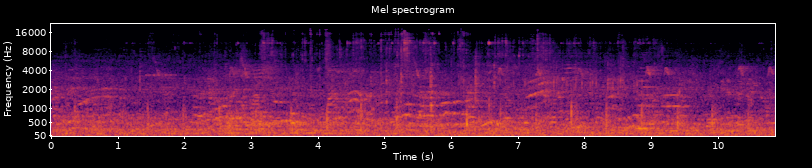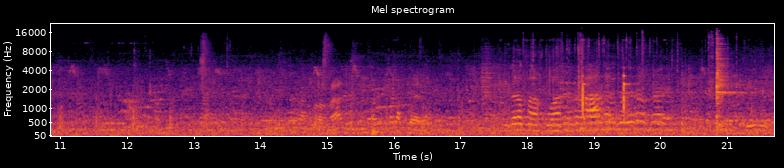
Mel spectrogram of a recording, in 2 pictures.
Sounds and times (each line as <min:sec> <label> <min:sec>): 0:00.0 people passing by 0:21.7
